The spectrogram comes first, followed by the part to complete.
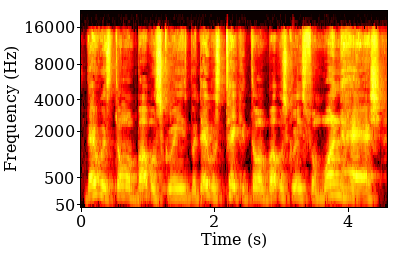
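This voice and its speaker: A man who coached football talks through plays in a direct, no-fuss way. His voice sits high for a man. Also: normal speed, a little mellow. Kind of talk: casual sports talk.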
